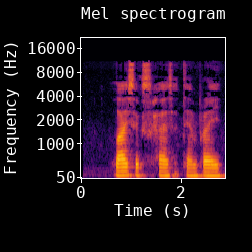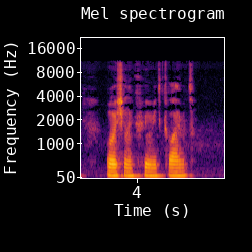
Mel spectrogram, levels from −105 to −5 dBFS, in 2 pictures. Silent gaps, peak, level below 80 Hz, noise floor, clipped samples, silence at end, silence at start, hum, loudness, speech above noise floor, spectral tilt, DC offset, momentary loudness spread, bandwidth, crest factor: none; -8 dBFS; -58 dBFS; -71 dBFS; under 0.1%; 0.65 s; 0.7 s; none; -27 LUFS; 45 dB; -4.5 dB/octave; under 0.1%; 11 LU; 11.5 kHz; 20 dB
